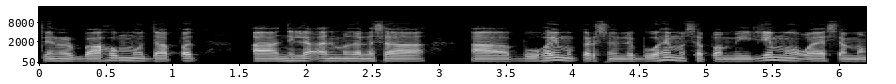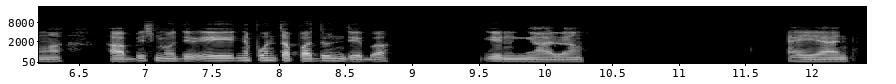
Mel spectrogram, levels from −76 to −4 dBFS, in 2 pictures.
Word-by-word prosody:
trinarbaho 125 Hz, +1 st, +1 dB
mo 140 Hz, -3 st, -4 dB
dapat, 120 Hz, +2 st, 0 dB, 0.4 s
ah, 120 Hz, 0 st, +7 dB
nilalaan 130 Hz, 0 st, +1 dB
mo 130 Hz, -, -3 dB
na 130 Hz, -, +1 dB
lang -, -, -2 dB
sa, 120 Hz, -2 st, +3 dB, 0.3 s
ah, 115 Hz, -1 st, +4 dB
buhay 125 Hz, +6 st, 0 dB
mo 140 Hz, -, -5 dB
personal 120 Hz, -2 st, -3 dB
na 120 Hz, -, -4 dB
buhay 125 Hz, +7 st, 0 dB
mo 150 Hz, -, -4 dB
sa 125 Hz, -, -1 dB
pamilya 115 Hz, +6 st, 0 dB
mo 150 Hz, -5 st, -2 dB
o -, -, -1 dB
kaya 125 Hz, +1 st, +2 dB
sa 115 Hz, -, -3 dB
mga 110 Hz, +1 st, -5 dB, 0.3 s
hobbies 115 Hz, +6 st, +2 dB
mo 125 Hz, -, -3 dB
'di, 125 Hz, 0 st, -2 dB
eh, 140 Hz, +1 st, +6 dB
napunta 150 Hz, -1 st, +1 dB
pa 125 Hz, -, +3 dB
do'n, 135 Hz, 0 st, -3 dB
'di 110 Hz, -2 st, 0 dB
ba? -, -, -3 dB, 0.7 s
Yun 120 Hz, -1 st, +1 dB, 0.2 s
nga 105 Hz, -1 st, +2 dB
lang 105 Hz, 0 st, -2 dB, 1.6 s
Ayan. 110 Hz, 0 st, +1 dB
125 Hz, 175 wpm, -26 LUFS, 115-135 Hz, 1.6 s, ah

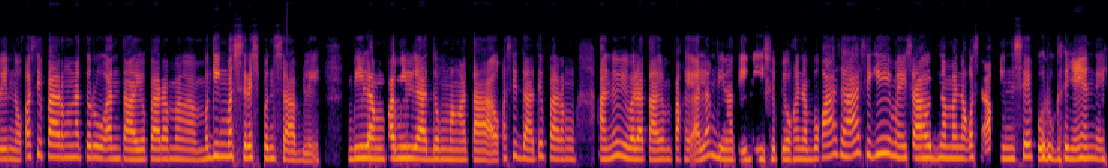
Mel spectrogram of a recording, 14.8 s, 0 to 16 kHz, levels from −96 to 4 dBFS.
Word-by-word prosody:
rin 215 Hz, 0 st, -2 dB
'no, 195 Hz, -, -6 dB
kasi 260 Hz, +6 st, -2 dB
parang 255 Hz, -3 st, +2 dB
naturuan 245 Hz, -3 st, -1 dB
tayo 210 Hz, 0 st, +1 dB
para 215 Hz, 0 st, +2 dB
ma 210 Hz, -2 st, -4 dB
maging 235 Hz, +7 st, +1 dB
mas 270 Hz, 0 st, +2 dB
responsable 205 Hz, -8 st, -1 dB, 0.3 s
bilang 225 Hz, -1 st, +2 dB
pamilyadong 230 Hz, -3 st, +3 dB
mga 205 Hz, -1 st, -2 dB
tao 195 Hz, -2 st, +2 dB
kasi 235 Hz, +3 st, -6 dB
dati 230 Hz, +3 st, -2 dB
parang 215 Hz, -4 st, -3 dB, 0.3 s
ano 220 Hz, +2 st, 0 dB
eh, 250 Hz, -, +1 dB
wala 215 Hz, -1 st, +2 dB
tayong 210 Hz, 0 st, -2 dB
pakialam, 215 Hz, +5 st, -2 dB
'di 225 Hz, -, -1 dB
natin 200 Hz, -1 st, -3 dB
iniisip 210 Hz, 0 st, -4 dB
'yung 210 Hz, -, +2 dB
kinabukasa 225 Hz, +8 st, -1 dB, 0.2 s
"Ah 345 Hz, -, -1 dB
sige 320 Hz, +2 st, +1 dB
may 255 Hz, -3 st, -1 dB
sahod 240 Hz, -1 st, +3 dB
naman 235 Hz, 0 st, 0 dB
ako 245 Hz, +3 st, -1 dB
sa, -, -, -2 dB
ah, -, -, -1 dB
kinse." 225 Hz, +3 st, 0 dB
Puro 235 Hz, +2 st, +3 dB
ganiyan 230 Hz, +2 st, +1 dB
eh, 210 Hz, -, -8 dB
225 Hz, 160 wpm, -23 LUFS, 210-245 Hz, 0.3 s, pamilyadong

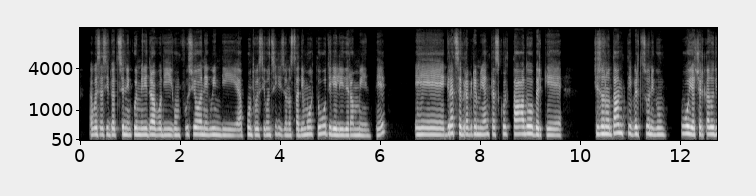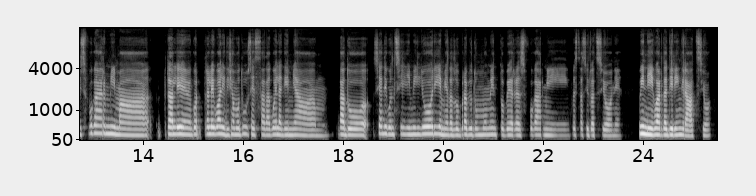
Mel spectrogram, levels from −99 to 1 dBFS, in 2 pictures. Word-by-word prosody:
da -, -, -9 dB
questa 210 Hz, 0 st, 0 dB
situazione 205 Hz, +1 st, -1 dB
in 200 Hz, -, -5 dB
cui 215 Hz, -, +3 dB
mi 205 Hz, -1 st, +2 dB
ritrovo 205 Hz, -1 st, +2 dB
di 200 Hz, 0 st, -2 dB
confusione 210 Hz, +1 st, -1 dB
quindi 195 Hz, -2 st, -2 dB
appunto 195 Hz, +2 st, -4 dB
questi 200 Hz, 0 st, -3 dB
consigli 205 Hz, +2 st, -6 dB
sono 190 Hz, 0 st, -6 dB
stati 195 Hz, 0 st, -4 dB
molto 220 Hz, +2 st, -1 dB
utili 225 Hz, -4 st, +1 dB
e -, -, +6 dB
li 195 Hz, 0 st, +1 dB
terrò 195 Hz, 0 st, 0 dB
a -, -, -3 dB
mente. 195 Hz, -, -5 dB, 0.5 s
E 215 Hz, -1 st, +1 dB
grazie 245 Hz, +1 st, +2 dB
per 220 Hz, 0 st, -1 dB
avermi 220 Hz, 0 st, 0 dB
anche 220 Hz, 0 st, -4 dB
ascoltato 230 Hz, +1 st, +2 dB
perché 200 Hz, -2 st, -1 dB, 0.6 s
ci 230 Hz, -, -1 dB
sono 235 Hz, 0 st, +5 dB
tante 255 Hz, 0 st, +1 dB
persone 230 Hz, 0 st, 0 dB
con 215 Hz, 0 st, -1 dB, 0.3 s
cui 245 Hz, -1 st, +5 dB
ho -, -, +6 dB
cercato 225 Hz, +1 st, +2 dB
di 215 Hz, -1 st, -1 dB
sfogarmi 245 Hz, +1 st, 0 dB
ma 190 Hz, -2 st, -1 dB, 0.3 s
tra 230 Hz, -2 st, +3 dB
le 220 Hz, -2 st, +4 dB, 0.2 s
tra 230 Hz, -, -3 dB
le 230 Hz, 0 st, +5 dB
quali 230 Hz, 0 st, +3 dB
diciamo 210 Hz, +1 st, -2 dB
tu 230 Hz, +3 st, -6 dB
sei 210 Hz, -1 st, -5 dB
stata 200 Hz, -1 st, -6 dB
quella 215 Hz, 0 st, -1 dB
che 200 Hz, +1 st, -3 dB
mi 195 Hz, 0 st, -2 dB
ha 180 Hz, -2 st, -6 dB, 0.2 s
dato 200 Hz, -3 st, 0 dB
sia 245 Hz, -, -5 dB
dei 235 Hz, -, +1 dB
consigli 220 Hz, 0 st, -4 dB
migliori 230 Hz, +2 st, +2 dB
e -, -, +3 dB
mi 200 Hz, -1 st, 0 dB
ha -, -, -3 dB
dato 195 Hz, 0 st, -2 dB
proprio 205 Hz, +1 st, -2 dB
d -, -, -11 dB
un 200 Hz, 0 st, -3 dB
momento 205 Hz, -1 st, -4 dB
per 195 Hz, 0 st, -3 dB
sfogarmi 190 Hz, -1 st, -9 dB
in 185 Hz, -, -26 dB
questa 200 Hz, +1 st, -12 dB
situazione. 180 Hz, -2 st, -7 dB, 0.3 s
Quindi 225 Hz, -4 st, +8 dB
guarda 205 Hz, -1 st, +4 dB
di 200 Hz, +1 st, +4 dB
ringrazio. 180 Hz, -3 st, -2 dB
205 Hz, 175 wpm, -20 LUFS, 195-225 Hz, 0.6 s, Quindi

